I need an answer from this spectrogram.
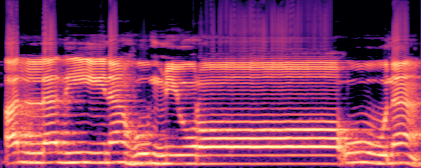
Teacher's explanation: میم ساکن پر غنہ نہیں ہوگا کیونکہ یہاں اظہار شفوی ہوگا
